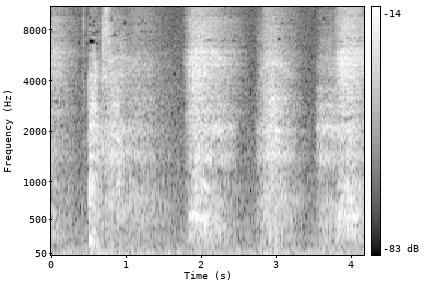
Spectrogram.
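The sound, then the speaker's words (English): Deep, forceful breaths drawn through the nose during a breathing exercise, loud, repeating in a steady rhythm of about one per second with short pauses between, and no talking. “So the breathing sounds very strong. It is strong. Breathe deep through the nose.”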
